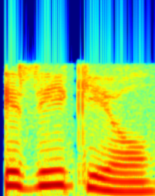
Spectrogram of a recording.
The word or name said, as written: Ezekiel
